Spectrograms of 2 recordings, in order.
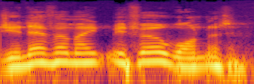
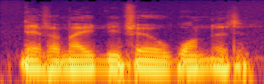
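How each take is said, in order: First: Higher-pitched mock complaint; lifted, lightly acted reproach; quoted complaint. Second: Low, muted echo of a complaint; dropped-pitch mock disbelief; deadpan echo. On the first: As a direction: imitate a partner's grievance. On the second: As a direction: repeat the grievance back in a lower pitch. Teller echoes the complaint back.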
